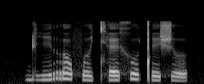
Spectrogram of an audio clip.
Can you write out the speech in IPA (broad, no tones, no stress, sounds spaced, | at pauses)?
ɖʱ i r ɔ f ɤ cʰ ɛ x o ǃ e ʃ ɤ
